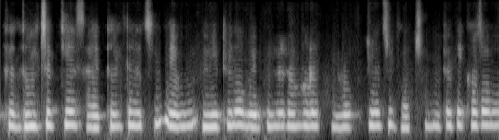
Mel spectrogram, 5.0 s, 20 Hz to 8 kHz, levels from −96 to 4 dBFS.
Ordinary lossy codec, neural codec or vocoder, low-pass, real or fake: none; codec, 16 kHz, 1 kbps, FreqCodec, smaller model; none; fake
